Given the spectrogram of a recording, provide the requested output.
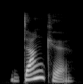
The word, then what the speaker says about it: Danke: Let's pronounce it cheerfully and nice and slow together. Dun- ke. Danke. I'm going to pause right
